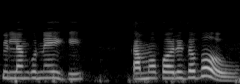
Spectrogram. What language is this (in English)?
Odia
